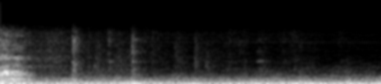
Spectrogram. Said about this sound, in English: The airplane crashed into your house. It's so loud. What is? Your airplane? Oh, that's a helicopter. Yeah, it felt like it was entering your house. It was so amplified.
